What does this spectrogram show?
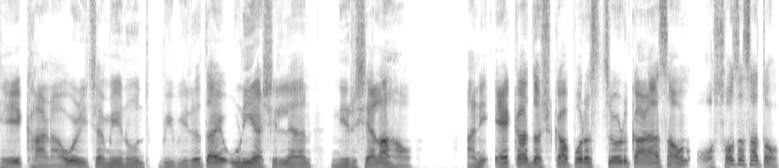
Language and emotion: Goan Konkani, disgusted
